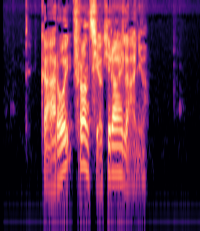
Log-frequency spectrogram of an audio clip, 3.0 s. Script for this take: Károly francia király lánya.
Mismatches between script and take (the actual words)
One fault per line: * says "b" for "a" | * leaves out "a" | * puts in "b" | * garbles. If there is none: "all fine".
all fine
